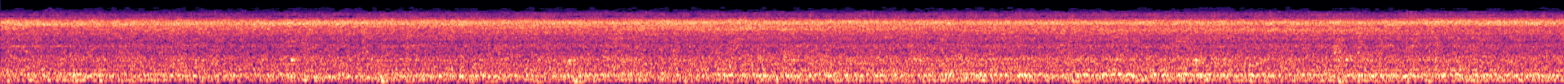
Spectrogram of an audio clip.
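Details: On a hot day, Japanese honey bees fanning without pause make a continuous dense buzz, low humming bands beneath a loud, level hiss.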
